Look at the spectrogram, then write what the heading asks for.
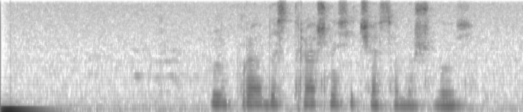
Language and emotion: Russian, sad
